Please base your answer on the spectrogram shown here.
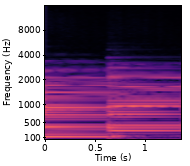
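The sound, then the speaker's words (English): Two sustained musical notes a whole step apart, the first held for about half a second before stepping to the second, both rich in harmonics and steady in loudness. “like how we have whole steps, which sounds like this,”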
